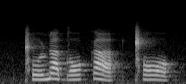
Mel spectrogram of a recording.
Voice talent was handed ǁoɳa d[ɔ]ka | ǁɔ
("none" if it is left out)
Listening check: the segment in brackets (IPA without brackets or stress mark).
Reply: ɔ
